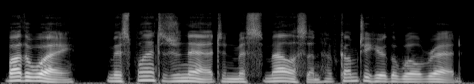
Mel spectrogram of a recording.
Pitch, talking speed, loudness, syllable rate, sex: 135 Hz, 190 wpm, -19 LUFS, 4.7 syllables/s, male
